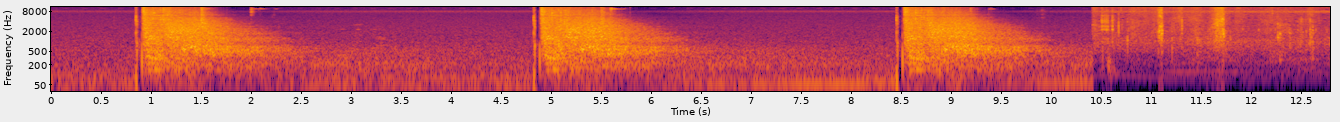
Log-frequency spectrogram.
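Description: Three single rifle shots from a scoped AR-style .308 rifle with a muzzle brake, about four seconds apart. Each is a sharp crack with a long echoing tail. Near the end the shots give way to a few light clicks and handling noise.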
